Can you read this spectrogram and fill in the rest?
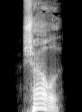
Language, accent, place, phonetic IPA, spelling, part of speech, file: German, Germany, Berlin, [ʃœʁl], Schörl, noun, De-Schörl.ogg
- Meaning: schorl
